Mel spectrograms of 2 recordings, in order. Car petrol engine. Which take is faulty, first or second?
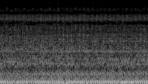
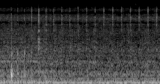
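second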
